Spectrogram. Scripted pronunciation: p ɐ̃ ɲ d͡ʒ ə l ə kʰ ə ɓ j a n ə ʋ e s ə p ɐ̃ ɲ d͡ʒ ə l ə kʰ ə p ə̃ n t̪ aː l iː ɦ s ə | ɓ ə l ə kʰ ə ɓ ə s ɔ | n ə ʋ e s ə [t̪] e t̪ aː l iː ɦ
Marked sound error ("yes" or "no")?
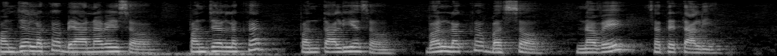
no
